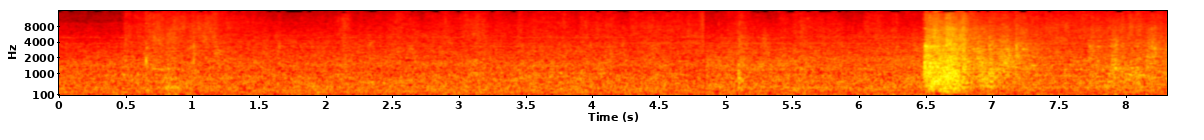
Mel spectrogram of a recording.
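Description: Steady hiss of kitchen background noise, with one short, loud burst of noise about six and a half seconds in.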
